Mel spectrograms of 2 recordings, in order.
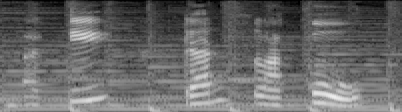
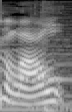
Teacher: Bunyi K terdapat pada posisi selain posisi akhir, sedangkan bunyi hamzah terdapat dalam posisi akhir.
